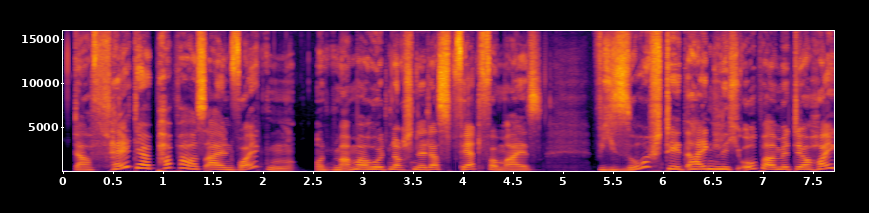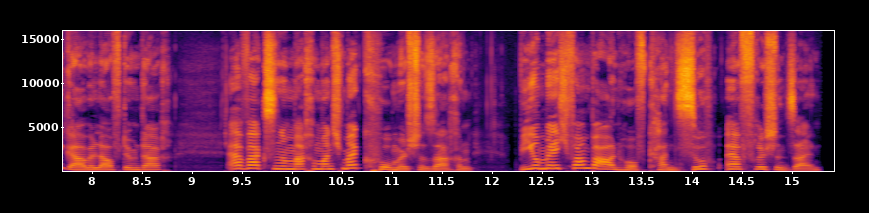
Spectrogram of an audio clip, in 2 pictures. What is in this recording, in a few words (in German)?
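Mädchen; Biomilch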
